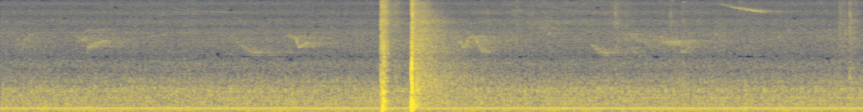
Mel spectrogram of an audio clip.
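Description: A traditional bow shot: the bowstring's release snap, then about a third of a second later a louder sharp crack as the arrow hits and pops a balloon on the target. Faint bird chirps can be heard now and then.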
